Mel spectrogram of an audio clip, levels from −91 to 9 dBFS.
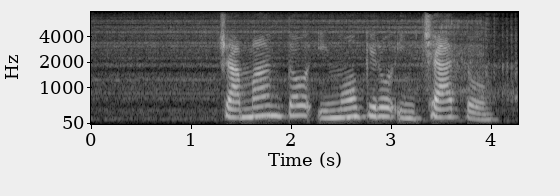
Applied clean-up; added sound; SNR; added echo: none; Drill; 17 dB; none.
